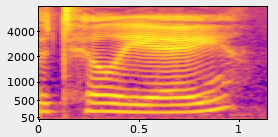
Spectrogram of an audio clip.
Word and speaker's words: atelier: And its name is Atelier.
